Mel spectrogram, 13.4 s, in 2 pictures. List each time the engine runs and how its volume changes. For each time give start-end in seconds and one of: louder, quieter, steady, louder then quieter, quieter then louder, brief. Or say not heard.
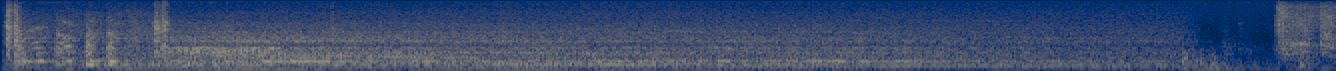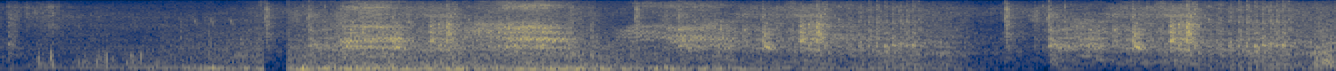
0.0-13.3 quieter then louder.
